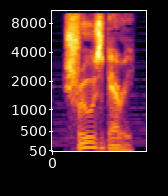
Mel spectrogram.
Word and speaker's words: Shrewsbury: look like they shouldn't shrewsbury for example is pronounced like it's a two-syllable word why american news are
